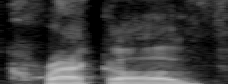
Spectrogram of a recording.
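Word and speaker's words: Kraków: We flew to Krakow. Krakow is about 60 miles from Awitz. It's that's kind of the and and would be pronounced Kov by the locals.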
